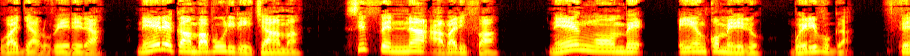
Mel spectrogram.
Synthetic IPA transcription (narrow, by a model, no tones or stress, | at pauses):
uβaɟa̰ːlṵβe̞ːɾe̞ɾa | nejeɾe̞kaːmbaβuːliɾe̞ːcaːma | sife̞nːaʔːβalifa | nejeŋːo̞ːmbe̞ː | je̞ŋko̞me̞ɾe̞ɾo̞ | βwe̞ːɾivuɡa̰ | fe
